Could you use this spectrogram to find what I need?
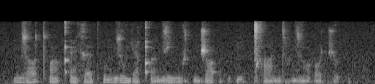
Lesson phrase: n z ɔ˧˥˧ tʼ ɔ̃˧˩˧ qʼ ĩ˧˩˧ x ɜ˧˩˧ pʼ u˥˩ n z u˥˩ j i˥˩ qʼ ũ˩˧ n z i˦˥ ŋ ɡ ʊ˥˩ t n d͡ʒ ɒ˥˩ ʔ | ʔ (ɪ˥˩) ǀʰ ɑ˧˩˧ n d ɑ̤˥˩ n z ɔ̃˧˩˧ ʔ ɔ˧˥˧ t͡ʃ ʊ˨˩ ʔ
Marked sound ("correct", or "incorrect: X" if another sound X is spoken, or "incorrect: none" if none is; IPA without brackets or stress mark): incorrect: i˥˩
